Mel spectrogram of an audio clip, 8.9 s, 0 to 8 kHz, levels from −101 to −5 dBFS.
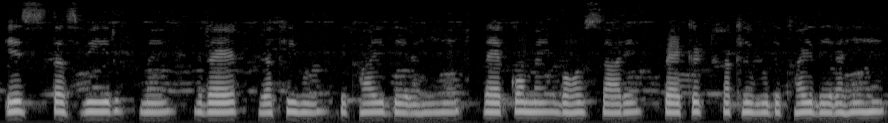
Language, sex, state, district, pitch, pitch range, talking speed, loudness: Hindi, female, Uttar Pradesh, Jyotiba Phule Nagar, 180 Hz, 175-190 Hz, 155 wpm, -46 LUFS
